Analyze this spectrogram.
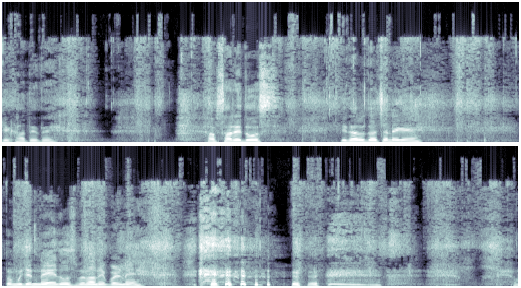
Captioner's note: laughs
